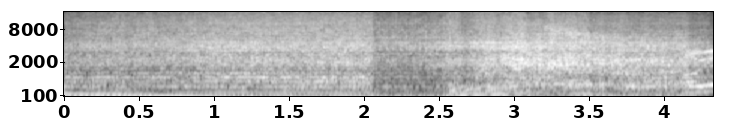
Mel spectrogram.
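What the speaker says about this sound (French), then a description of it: "Le filtre sport affecte légèrement le son de la voiture" A 2022 BMW M3 Competition fitted with a sport air filter, its engine revving loudly and close, with a steady droning note that dips and then climbs through sweeping rev changes.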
